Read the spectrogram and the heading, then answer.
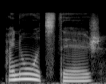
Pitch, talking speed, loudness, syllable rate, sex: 195 Hz, 225 wpm, -18 LUFS, 6.1 syllables/s, female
